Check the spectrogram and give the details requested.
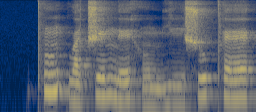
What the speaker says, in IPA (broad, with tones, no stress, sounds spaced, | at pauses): pʰ ũ˦ kʷ a˨ t͡ʃ e˦ n e˦ h ũ˨ m j i˨ ʃ u˦ pʰ ɛ˦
